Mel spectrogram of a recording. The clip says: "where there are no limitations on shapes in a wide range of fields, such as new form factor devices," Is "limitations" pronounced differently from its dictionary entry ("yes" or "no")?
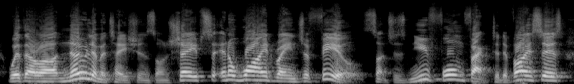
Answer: no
